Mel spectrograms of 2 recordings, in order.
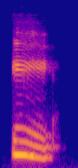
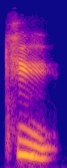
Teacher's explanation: U, ya'ni uy. Hali o'zbek tiliga monand u deb emas, chuqurroq o'qiladi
